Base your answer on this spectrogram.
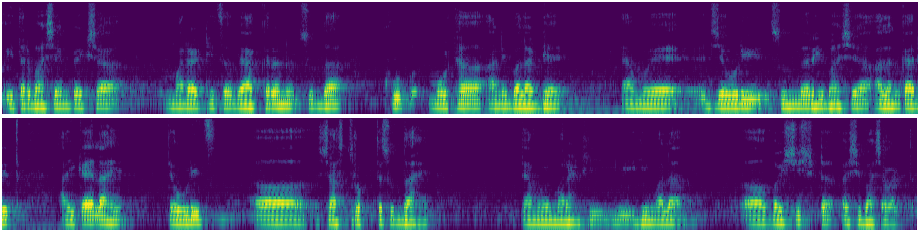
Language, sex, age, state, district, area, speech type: Marathi, male, 18-30, Maharashtra, Jalna, rural, spontaneous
